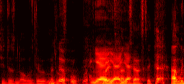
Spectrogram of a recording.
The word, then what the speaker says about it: Middlesbrough: That br at the end. That's what and I can. We don't like borough. We don't like bruff and all this that the Southerners give us.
